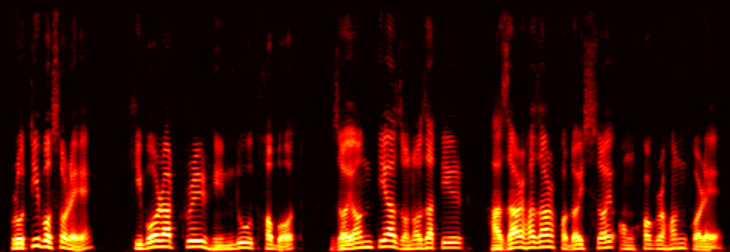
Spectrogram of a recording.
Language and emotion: Assamese, neutral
